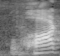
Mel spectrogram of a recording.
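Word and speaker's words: what: व्हाट नहीं पढ़ना, याद रखना, WH में वा पढ़ना, व्हाट, don't say why, where, this is wrong, व्हाट, where, when, like this. तो H का प्रोनाउंसिएशन कहीं ना करें आप, याद रखना, WH में सिर्फ W प्रोनाउंस होगा।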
